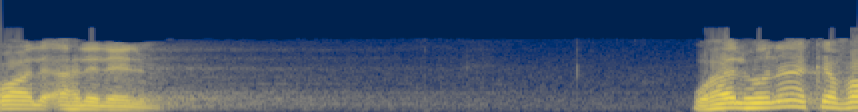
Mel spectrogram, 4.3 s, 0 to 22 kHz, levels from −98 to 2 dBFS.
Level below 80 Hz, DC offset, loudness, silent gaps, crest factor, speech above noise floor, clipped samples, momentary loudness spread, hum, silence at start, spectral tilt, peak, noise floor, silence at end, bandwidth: -54 dBFS; under 0.1%; -11 LUFS; none; 14 dB; 47 dB; 0.3%; 15 LU; none; 0 s; -8.5 dB/octave; 0 dBFS; -57 dBFS; 0 s; 8 kHz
